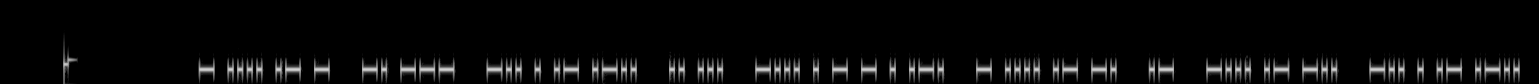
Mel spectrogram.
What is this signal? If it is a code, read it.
Morse code, heard as a keyed tone, about 25 wpm, 700 Hz. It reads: THAT NO DEAL IS BETTER THAN A BAD DEAL
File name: Sets of 9 Words - 25wpm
